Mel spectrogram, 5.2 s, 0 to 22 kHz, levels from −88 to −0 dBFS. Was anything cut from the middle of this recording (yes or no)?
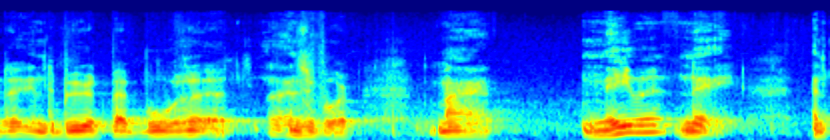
no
